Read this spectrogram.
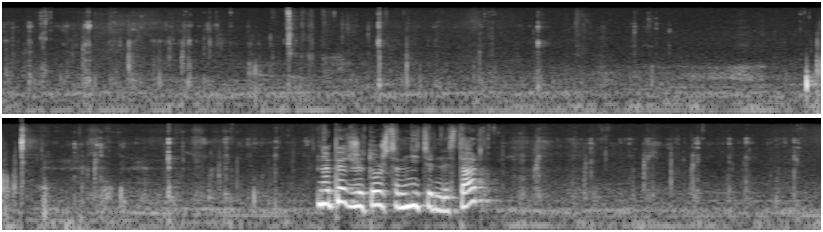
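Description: A young woman chews bread softly close to a microphone.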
